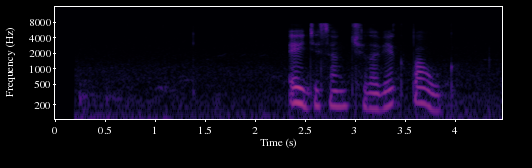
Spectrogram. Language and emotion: Russian, neutral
